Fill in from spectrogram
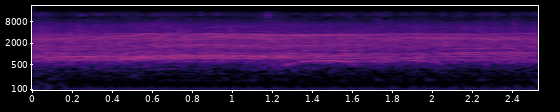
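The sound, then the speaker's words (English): A crowd on its feet applauds and cheers in a steady, dense roar of clapping and voices that stays loud and unbroken for the whole moment, with no individual speech standing out. “Crowd is on its feet”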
